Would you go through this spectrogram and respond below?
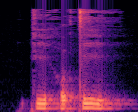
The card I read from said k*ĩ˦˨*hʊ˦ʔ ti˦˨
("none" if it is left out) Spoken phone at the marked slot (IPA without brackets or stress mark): i˦˨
